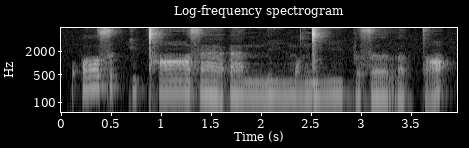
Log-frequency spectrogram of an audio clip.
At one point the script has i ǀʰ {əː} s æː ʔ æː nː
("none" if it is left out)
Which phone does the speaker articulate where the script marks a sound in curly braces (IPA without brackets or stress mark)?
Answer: ɑː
